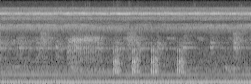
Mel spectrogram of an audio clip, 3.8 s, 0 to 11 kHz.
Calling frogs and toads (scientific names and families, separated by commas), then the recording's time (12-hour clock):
Boana albopunctata (Hylidae), Boana lundii (Hylidae)
7:00pm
